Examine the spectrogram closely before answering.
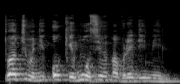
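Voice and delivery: ordinary delivery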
